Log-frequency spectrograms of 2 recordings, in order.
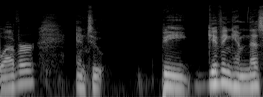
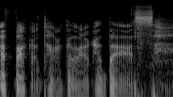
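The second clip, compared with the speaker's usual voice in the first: put-on seductive voice, lower and quieter; 6 semitones lower, 7 dB quieter than usual. Imitating how a TV character talks in the bedroom: imitating Gus's bedroom voice. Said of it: "that's how he talks when he's in the bedroom".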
